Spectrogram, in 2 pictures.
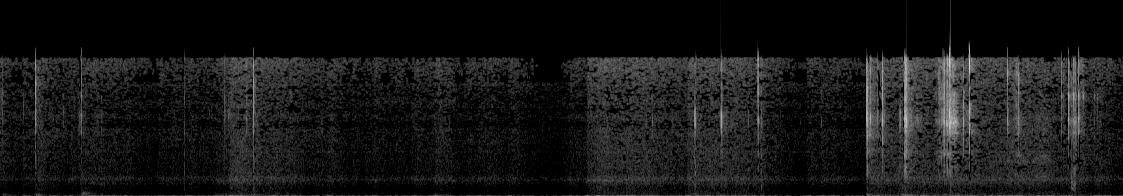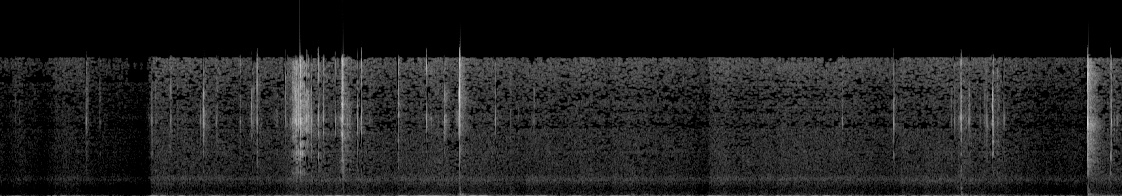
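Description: Metal lock picks click and scrape softly inside a lock.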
